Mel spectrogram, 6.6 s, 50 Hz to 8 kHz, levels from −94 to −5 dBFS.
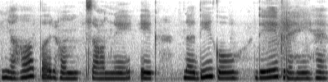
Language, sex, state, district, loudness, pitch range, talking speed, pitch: Hindi, female, Chhattisgarh, Raipur, -14 LUFS, 200-225 Hz, 90 wpm, 205 Hz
